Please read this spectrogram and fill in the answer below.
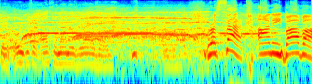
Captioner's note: audience applauds and cheers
